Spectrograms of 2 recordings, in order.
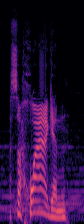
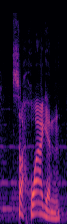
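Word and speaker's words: Sahuagin: It was awagon. Well, now we know how to pronounce it. It's sahagon.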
